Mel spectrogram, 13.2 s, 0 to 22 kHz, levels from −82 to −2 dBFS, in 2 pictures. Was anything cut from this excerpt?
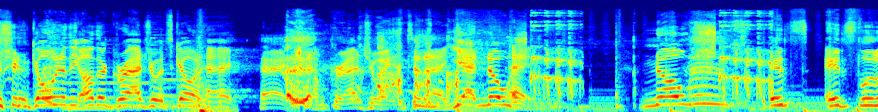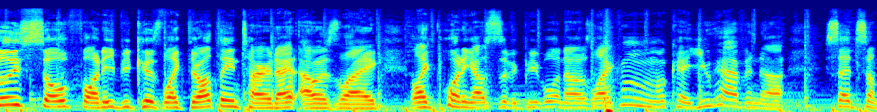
yes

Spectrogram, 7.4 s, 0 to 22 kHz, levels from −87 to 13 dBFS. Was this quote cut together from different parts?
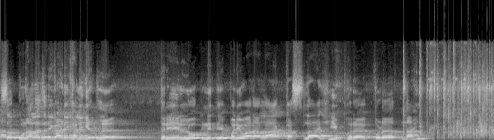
no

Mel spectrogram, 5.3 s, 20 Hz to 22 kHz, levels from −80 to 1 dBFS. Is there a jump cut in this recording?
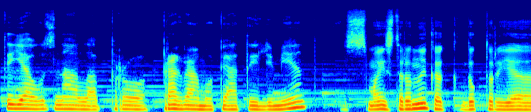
yes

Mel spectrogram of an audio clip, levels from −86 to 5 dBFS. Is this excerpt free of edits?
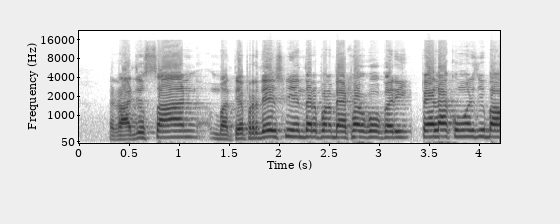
no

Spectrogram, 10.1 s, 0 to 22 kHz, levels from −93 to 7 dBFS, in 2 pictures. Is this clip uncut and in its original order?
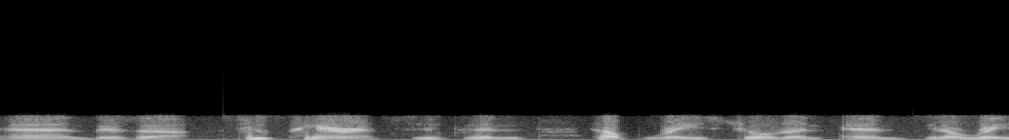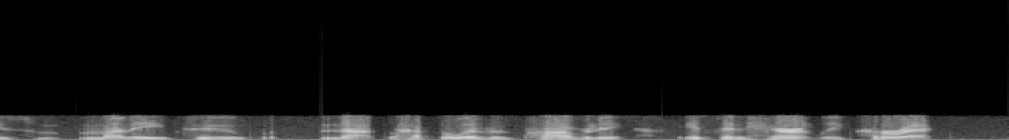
no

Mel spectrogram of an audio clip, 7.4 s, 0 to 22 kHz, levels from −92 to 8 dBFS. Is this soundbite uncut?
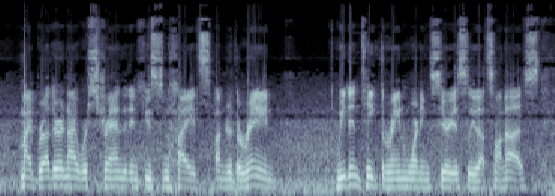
yes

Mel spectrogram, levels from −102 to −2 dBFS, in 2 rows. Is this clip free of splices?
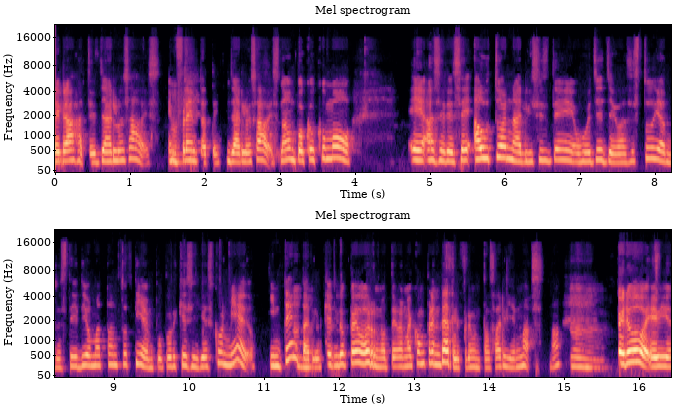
yes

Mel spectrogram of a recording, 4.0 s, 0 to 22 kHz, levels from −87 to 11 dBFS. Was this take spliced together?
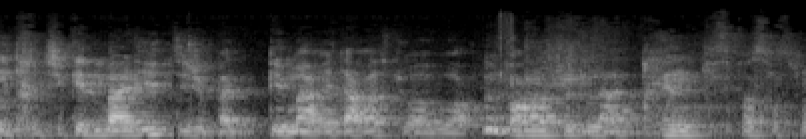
yes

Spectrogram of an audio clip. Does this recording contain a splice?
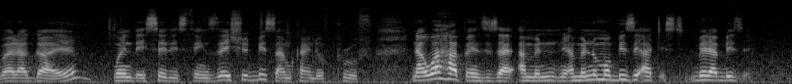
no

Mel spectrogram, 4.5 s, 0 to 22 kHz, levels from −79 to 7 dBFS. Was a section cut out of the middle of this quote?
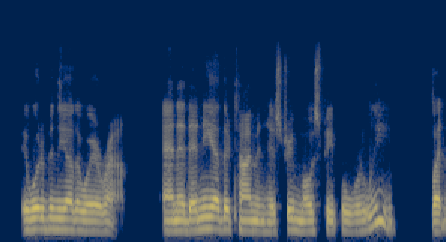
no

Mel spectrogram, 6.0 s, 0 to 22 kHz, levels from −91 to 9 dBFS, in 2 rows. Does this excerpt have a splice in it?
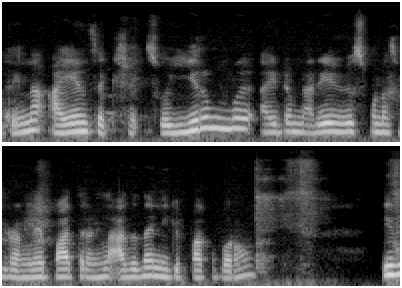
no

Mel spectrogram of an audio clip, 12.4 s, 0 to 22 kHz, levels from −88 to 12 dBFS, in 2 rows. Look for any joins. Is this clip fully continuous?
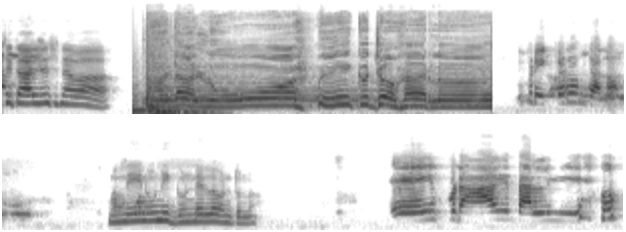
no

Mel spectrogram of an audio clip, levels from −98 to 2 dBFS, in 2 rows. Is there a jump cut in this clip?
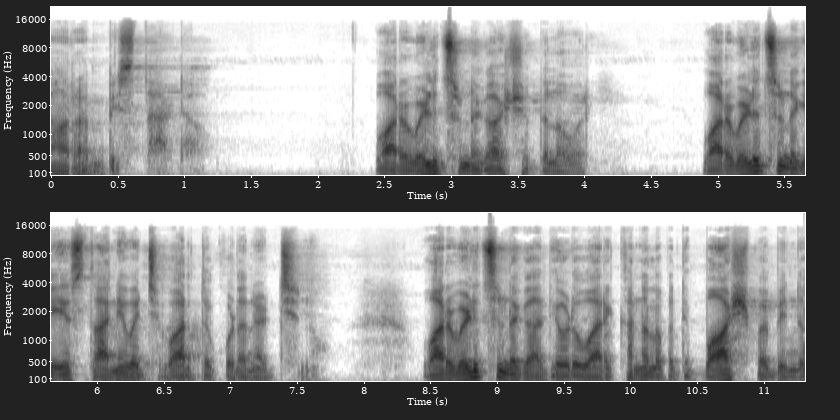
no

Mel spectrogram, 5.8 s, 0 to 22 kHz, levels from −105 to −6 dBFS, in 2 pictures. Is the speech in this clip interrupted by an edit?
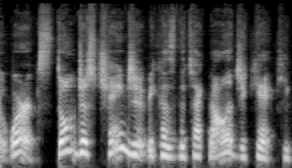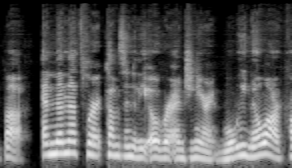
yes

